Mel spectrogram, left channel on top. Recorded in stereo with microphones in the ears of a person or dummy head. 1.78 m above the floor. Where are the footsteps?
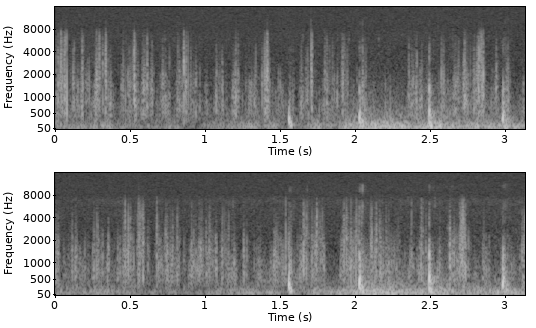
35° right (ahead or behind); by 3.1 s 10° right (ahead or behind).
